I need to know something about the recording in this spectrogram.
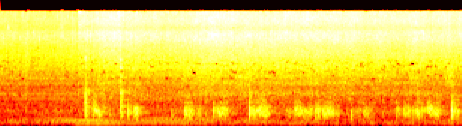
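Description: Drumstick and brinjal pieces frying in oil in a metal pot, sizzling, while a wooden spatula stirs and scrapes them with repeated strokes and a few taps against the pot. The sizzle grows louder about a second in.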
